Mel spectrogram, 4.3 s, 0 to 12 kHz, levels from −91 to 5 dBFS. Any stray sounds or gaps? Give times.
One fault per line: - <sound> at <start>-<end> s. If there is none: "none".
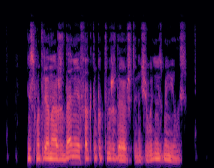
none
